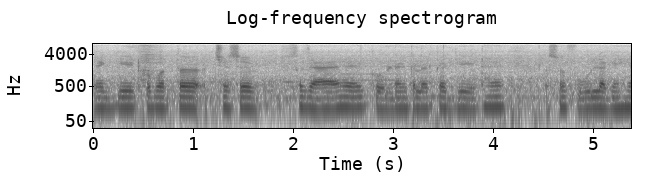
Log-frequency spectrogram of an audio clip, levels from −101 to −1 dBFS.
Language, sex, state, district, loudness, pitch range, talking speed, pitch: Hindi, male, Bihar, Araria, -36 LUFS, 115-125 Hz, 190 wpm, 120 Hz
